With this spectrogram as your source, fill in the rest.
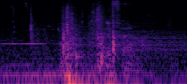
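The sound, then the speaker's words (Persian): An unlocked door to an ammunition store being opened: a couple of short rattling clunks over a low, steady hum. “آفرین، چه سری باز کردی. فقط به یه نکته اشاره بکنم. چی شده؟ اصلا در قفل نبود.”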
